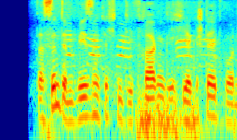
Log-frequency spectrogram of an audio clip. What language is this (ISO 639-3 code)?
deu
